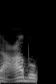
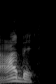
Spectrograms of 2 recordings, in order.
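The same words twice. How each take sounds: First: "আবো" with the b released into an o; wrong rounded bounce. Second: "আবে" with the b bounced into a short e; downward qalqalah. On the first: Teacher shows what learners must avoid, rounded release on "আবো". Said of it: "আবো বলতে পারবেন না". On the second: Teacher gives the correct reading, low e-like bounce on "আবে". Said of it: "নিচের দিকে sound". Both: Shown as a demonstration.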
